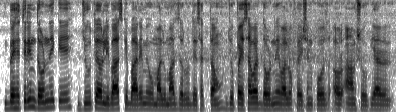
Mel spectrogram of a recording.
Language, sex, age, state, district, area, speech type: Urdu, male, 18-30, Uttar Pradesh, Balrampur, rural, spontaneous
